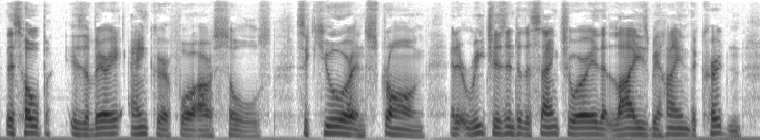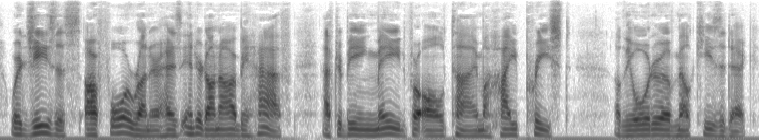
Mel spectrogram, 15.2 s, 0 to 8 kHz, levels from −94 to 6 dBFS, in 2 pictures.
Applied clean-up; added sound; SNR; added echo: none; none; none; none.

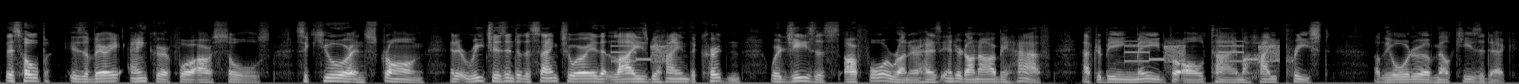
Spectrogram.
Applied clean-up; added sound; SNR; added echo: none; Telephone; 9 dB; none.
